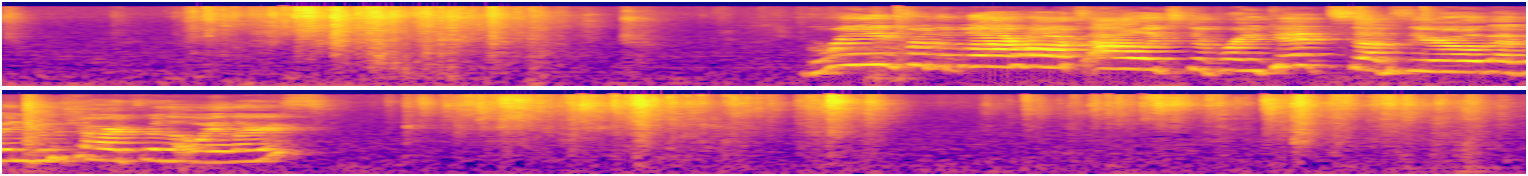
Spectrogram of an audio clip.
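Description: A foil card pack crinkles and rustles in hands.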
